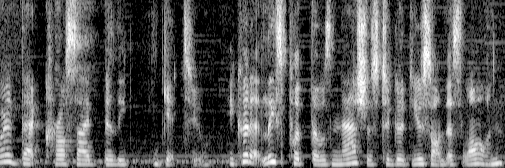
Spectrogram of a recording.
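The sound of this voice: The speaker reads in an unforced reading voice.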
